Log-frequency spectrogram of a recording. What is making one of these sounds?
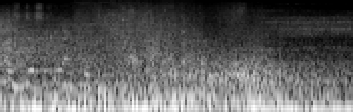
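Magic blasts crackle and boom in a game battle.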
